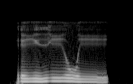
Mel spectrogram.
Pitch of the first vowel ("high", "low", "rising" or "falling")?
low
